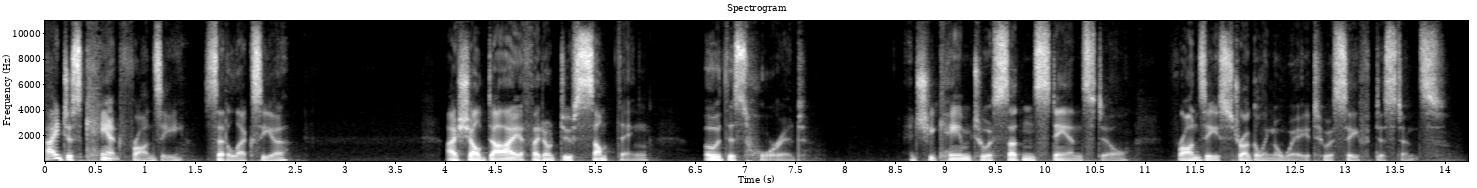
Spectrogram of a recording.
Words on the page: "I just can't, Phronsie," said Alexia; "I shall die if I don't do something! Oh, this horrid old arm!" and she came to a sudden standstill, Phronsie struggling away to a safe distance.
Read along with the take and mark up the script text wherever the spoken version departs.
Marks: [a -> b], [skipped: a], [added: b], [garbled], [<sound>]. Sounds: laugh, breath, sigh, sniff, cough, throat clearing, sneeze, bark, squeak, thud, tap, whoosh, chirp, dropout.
"I just can't, Phronsie," said Alexia; "I shall die if I don't do something! Oh, this horrid [skipped: old arm!"] and she came to a sudden standstill, Phronsie struggling away to a safe distance.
